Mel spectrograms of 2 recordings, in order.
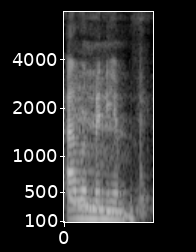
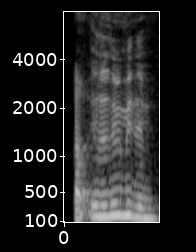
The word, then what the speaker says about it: aluminium: Yes, we say aluminium. Aluminum. Yeah, aluminum. Also, I've always said, right, I've always been like, obviously it's aluminium. There's an extra I in it.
